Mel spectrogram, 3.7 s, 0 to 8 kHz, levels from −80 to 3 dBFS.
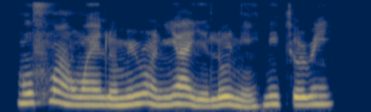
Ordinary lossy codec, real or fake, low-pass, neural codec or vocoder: none; fake; 7.2 kHz; codec, 16 kHz in and 24 kHz out, 2.2 kbps, FireRedTTS-2 codec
